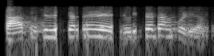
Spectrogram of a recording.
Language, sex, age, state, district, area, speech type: Odia, male, 60+, Odisha, Nayagarh, rural, conversation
